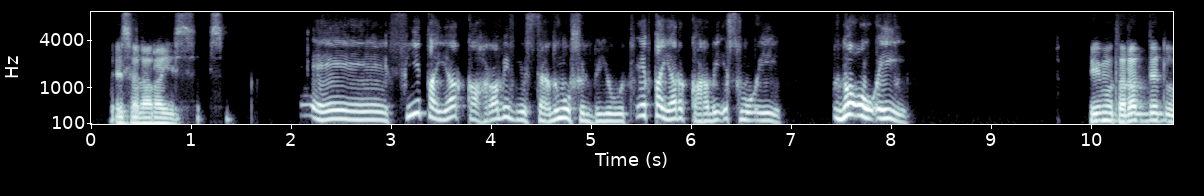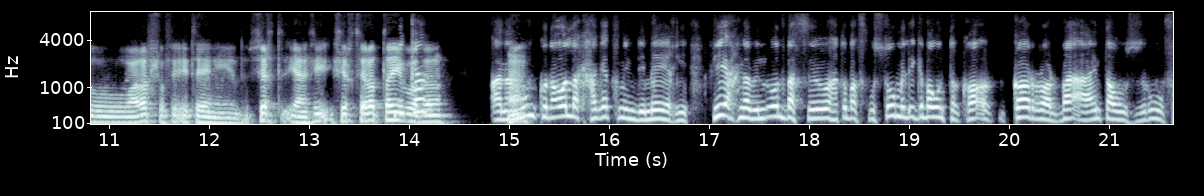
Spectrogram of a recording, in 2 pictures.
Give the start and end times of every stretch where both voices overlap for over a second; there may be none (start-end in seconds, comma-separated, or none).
none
